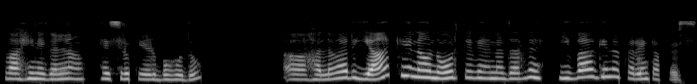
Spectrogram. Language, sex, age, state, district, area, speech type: Kannada, female, 18-30, Karnataka, Chikkamagaluru, rural, spontaneous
